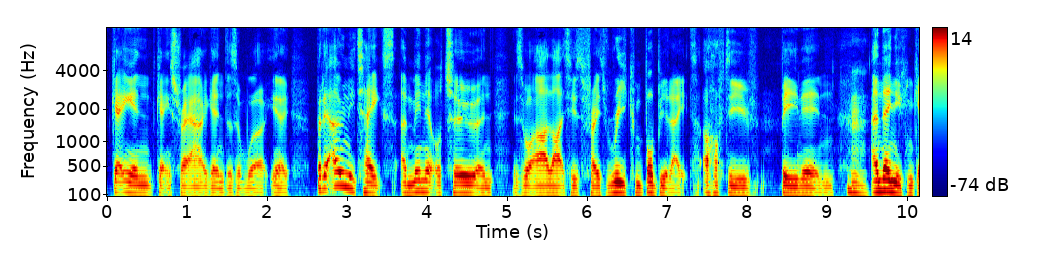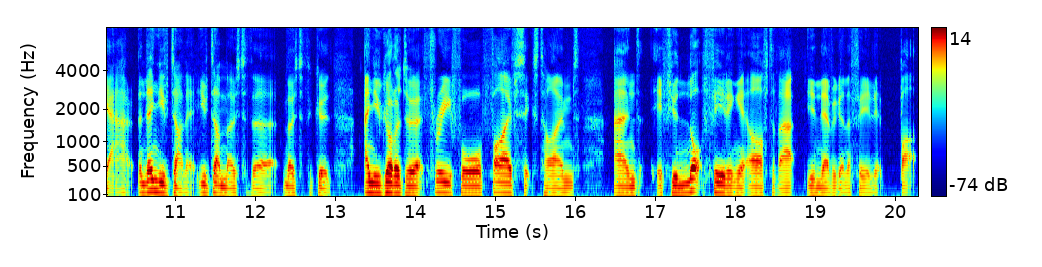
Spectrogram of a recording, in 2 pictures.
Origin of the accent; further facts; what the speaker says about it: Brighton, South East England, United Kingdom; I come from Brighton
